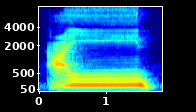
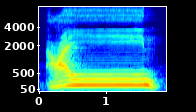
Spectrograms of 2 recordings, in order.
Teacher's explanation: আইন হরফটি কণ্ঠনালীর মধ্যখান থেকে উচ্চারিত হয়।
